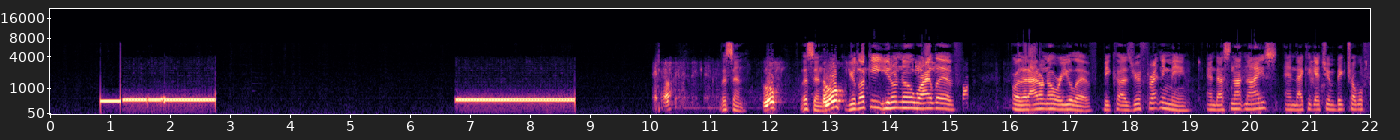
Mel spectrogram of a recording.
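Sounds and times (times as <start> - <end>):
telephone line tones while calling someone back: 0.9 - 2.8, 6.8 - 8.8
speech: 11.2 - 15.2, 16.0 - 21.9.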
